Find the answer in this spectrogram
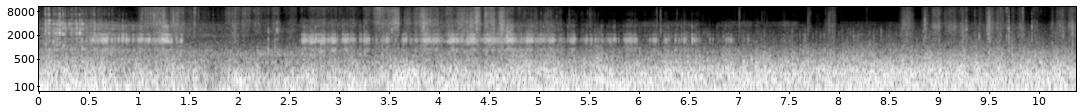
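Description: Riding a chairlift: wind buffeting the microphone as a continuous low rumble, with a steady high whine for a moment at the start and again for several seconds in the middle. Near the end a run of clicks comes in as the chair nears a lift tower.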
